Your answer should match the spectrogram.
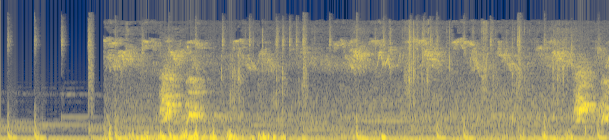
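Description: Electronic background music for about the first second, then it cuts off to outdoor sound: a low, buffeting rumble on the microphone with short animal sounds among it.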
